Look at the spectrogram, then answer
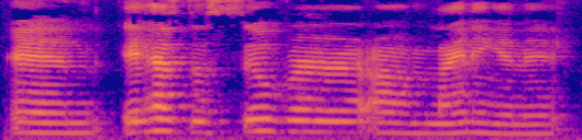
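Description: A woman's voice: mid-range voice, level tone, takes it slowly, background noise. Chatty woman in an echoey room. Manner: chatty, showing items one by one. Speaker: vlogger. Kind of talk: casual haul chat. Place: living room, indoors. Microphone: camera across the room.

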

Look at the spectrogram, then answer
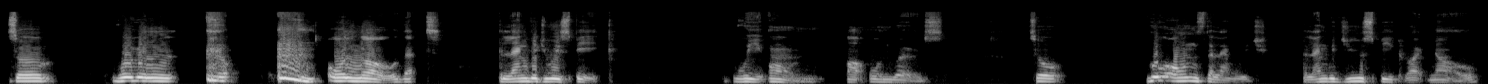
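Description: A middle-aged Pakistani man whose native language is Urdu teaches English online, speaking to camera from a home room with plants and shelves. His Pakistani-accented voice is medium in pitch and warm with a breathy edge. He explains slowly and repeats himself with many pauses, and the recording is rough.

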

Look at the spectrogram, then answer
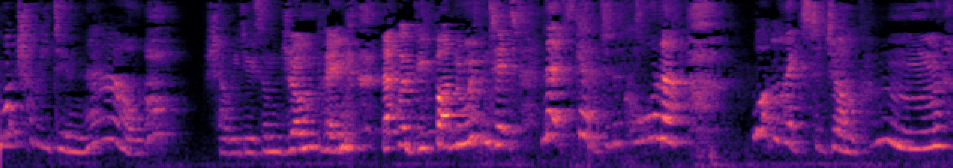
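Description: A young pre-school ballet teacher talks to small children in a living room with a wooden floor, mixing lesson and storytelling. Her very high, fairly bright voice is sing-song, like an overbright kids' party host, full of coaxing questions and exaggerated oohs. A camera a few metres away catches roomy echo and faint music.

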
